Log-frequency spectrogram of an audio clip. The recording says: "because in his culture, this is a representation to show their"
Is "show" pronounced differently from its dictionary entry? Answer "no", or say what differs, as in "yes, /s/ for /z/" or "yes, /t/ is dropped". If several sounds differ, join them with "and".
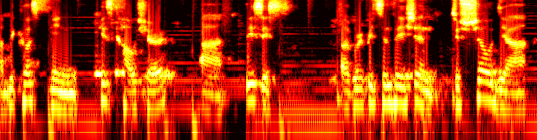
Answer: no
